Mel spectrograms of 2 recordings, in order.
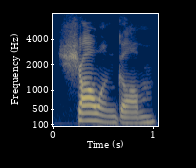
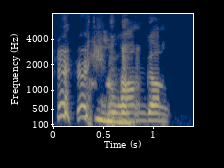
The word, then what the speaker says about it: Shawangunk: There's the, you're not going to pronounce this right, Shawangunk. Shawangunk.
